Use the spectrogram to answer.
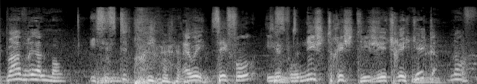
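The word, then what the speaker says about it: Phau: C'est allemand, ça s'écrit P-H-A-U. Oui. Il n'est pas allemand. Oui, il est allemand. Et il est tout jaune. Ben, non, mais il s'appelle Faux.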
